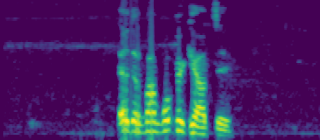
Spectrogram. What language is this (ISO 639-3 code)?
lzz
